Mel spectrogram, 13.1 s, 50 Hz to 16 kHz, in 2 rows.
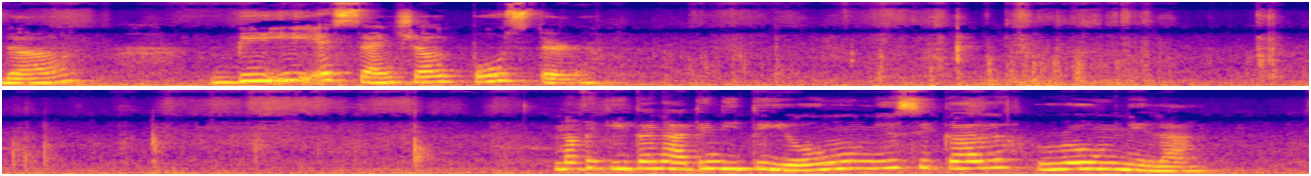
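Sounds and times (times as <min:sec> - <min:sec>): paper poster rustling: 0:02.9 - 0:09.8.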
